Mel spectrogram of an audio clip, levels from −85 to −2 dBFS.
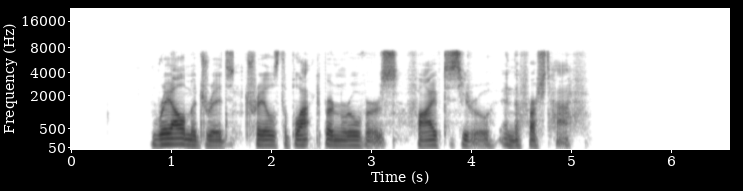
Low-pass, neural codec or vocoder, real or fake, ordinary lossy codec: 7.2 kHz; none; real; none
